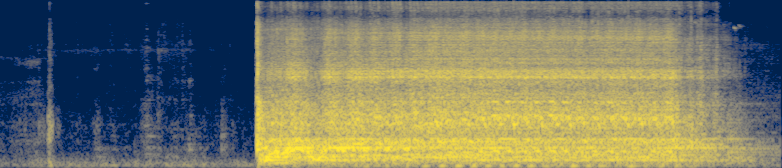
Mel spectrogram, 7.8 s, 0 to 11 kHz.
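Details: Farmall Cub 140 four-cylinder tractor sitting five years, spark confirmed, carburettor leaking gas: steady starter cranking about two and a half beats a second for four seconds, engine never catches; cranks but no start.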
